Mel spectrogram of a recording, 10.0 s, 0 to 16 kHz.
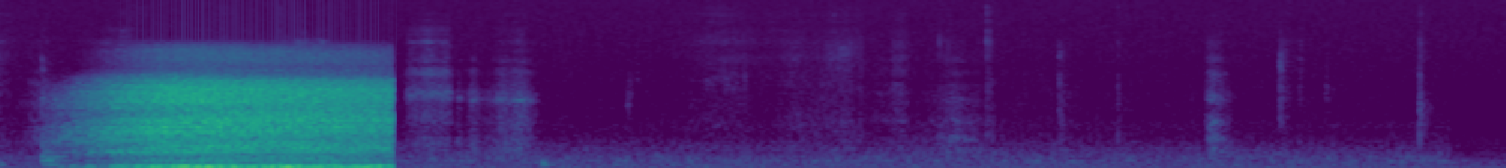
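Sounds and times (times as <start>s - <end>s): deep rumble: 0.3s - 2.6s
rushing horror sound effect: 0.3s - 2.6s.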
